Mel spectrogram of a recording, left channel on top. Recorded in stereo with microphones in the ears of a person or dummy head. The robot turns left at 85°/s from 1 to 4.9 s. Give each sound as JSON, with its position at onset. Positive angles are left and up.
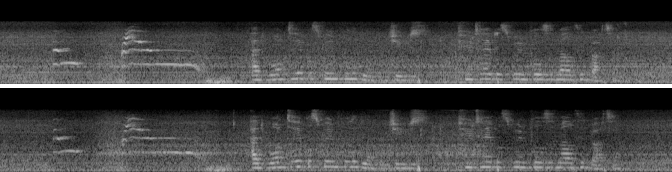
{"t": 0.5, "sound": "a cat meowing", "azimuth_deg": 105, "distance_m": 1.6}
{"t": 2.5, "sound": "a woman speaking", "azimuth_deg": -30, "distance_m": 1.3}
